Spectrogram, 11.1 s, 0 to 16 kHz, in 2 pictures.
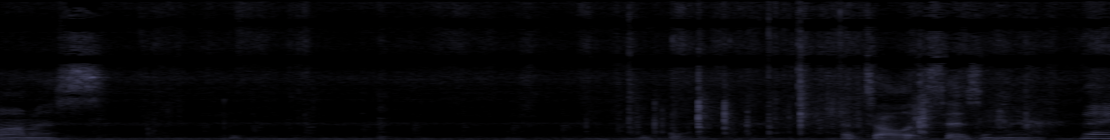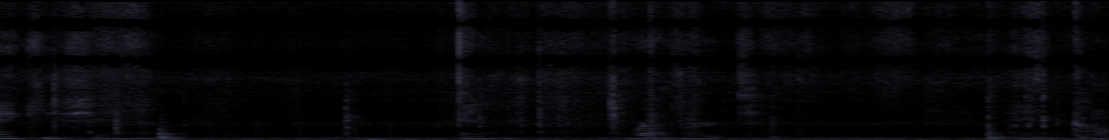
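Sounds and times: steady low hum: 0.0s - 11.0s
paper rustling: 3.0s - 6.4s.

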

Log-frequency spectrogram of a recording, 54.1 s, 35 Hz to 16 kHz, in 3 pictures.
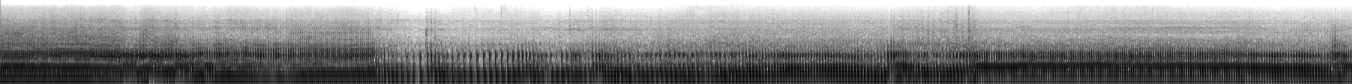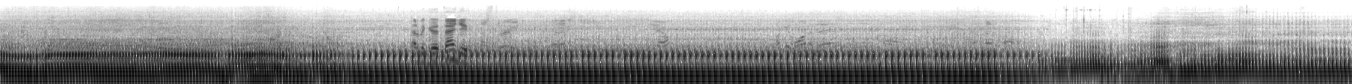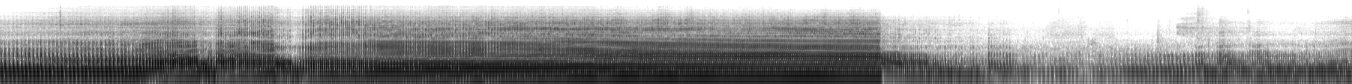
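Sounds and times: atv engine revving: 0.0s - 54.0s.

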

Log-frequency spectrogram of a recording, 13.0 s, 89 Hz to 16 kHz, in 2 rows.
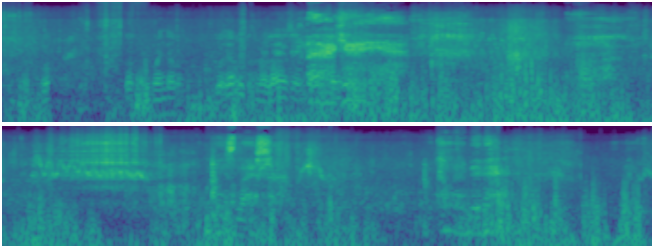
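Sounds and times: boat and sea rumble: 0.0s - 13.0s
wind buffeting microphone: 0.0s - 13.0s
indistinct voices: 2.9s - 4.6s, 10.8s - 11.7s.

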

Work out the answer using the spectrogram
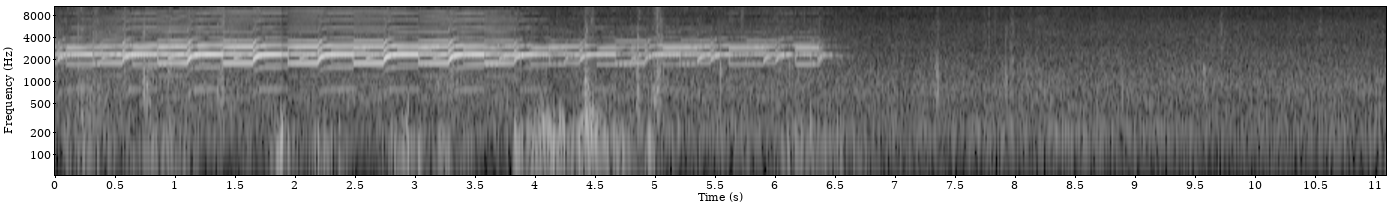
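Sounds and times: level crossing alarm warbling: 0.0s - 6.6s.

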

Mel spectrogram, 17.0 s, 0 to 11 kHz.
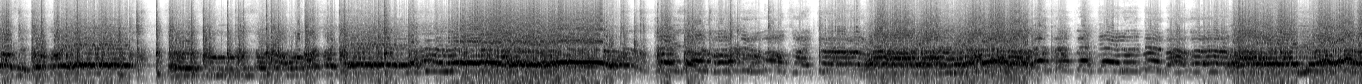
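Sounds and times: clapping: 0.0s - 5.5s, 6.2s - 10.9s
men chanting and shouting: 0.0s - 17.0s.

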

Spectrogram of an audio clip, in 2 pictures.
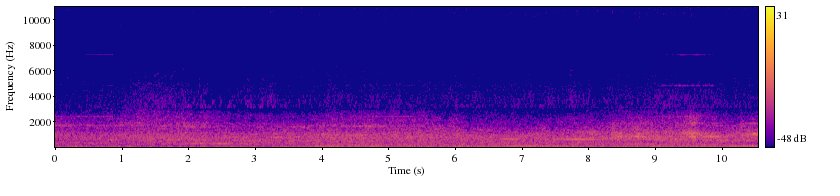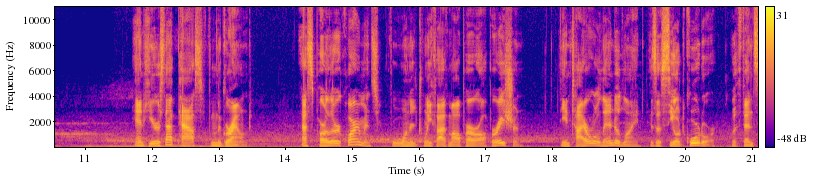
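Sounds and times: distant vehicles rumbling: 0.0s - 21.0s.

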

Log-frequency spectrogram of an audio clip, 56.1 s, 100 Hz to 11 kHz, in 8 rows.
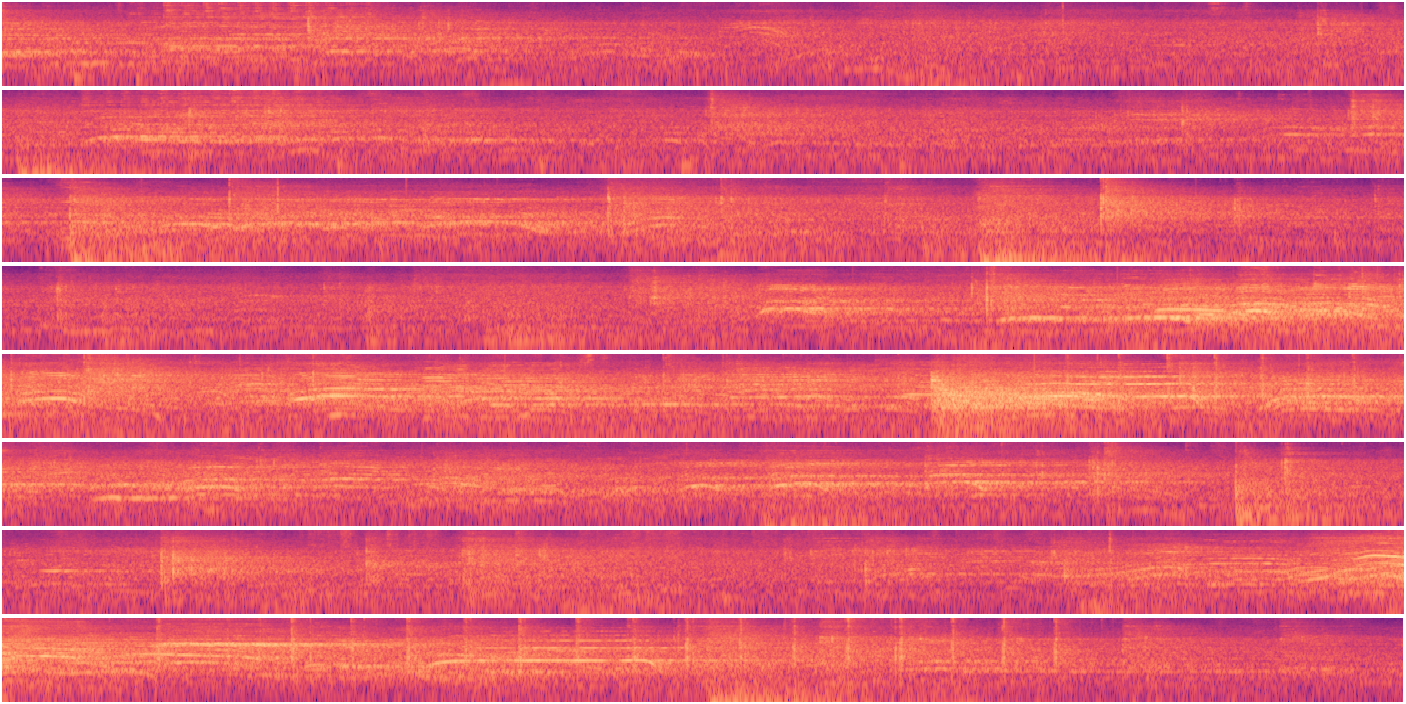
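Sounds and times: spectators shouting: 24.8s - 40.4s, 46.8s - 55.1s.

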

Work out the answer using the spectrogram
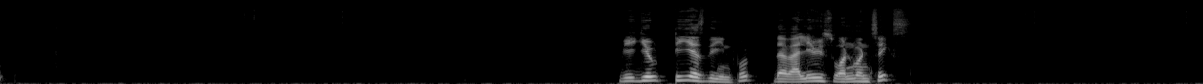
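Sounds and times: faint clicks: 2.4s - 2.7s, 3.3s - 3.6s, 10.2s - 10.5s, 11.8s - 12.0s.

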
